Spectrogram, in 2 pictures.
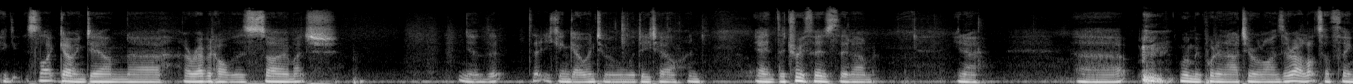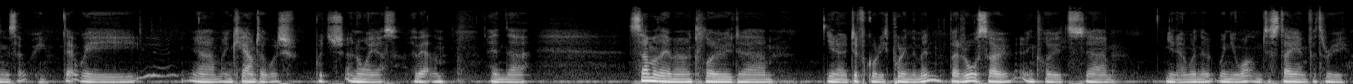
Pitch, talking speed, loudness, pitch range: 120 Hz, 195 wpm, -18 LUFS, 115-125 Hz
